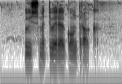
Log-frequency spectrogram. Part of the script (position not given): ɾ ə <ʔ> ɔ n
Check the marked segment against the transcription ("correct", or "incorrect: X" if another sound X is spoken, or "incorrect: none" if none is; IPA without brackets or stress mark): incorrect: k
